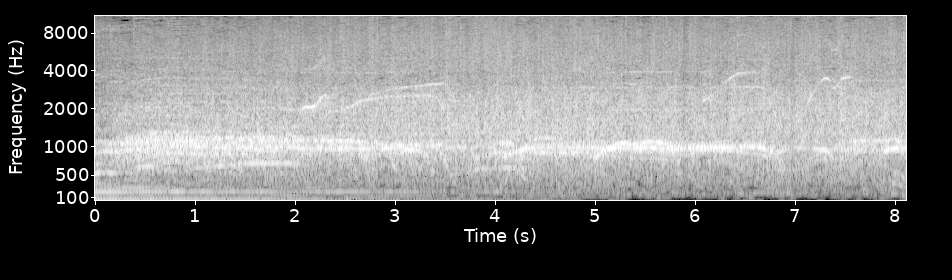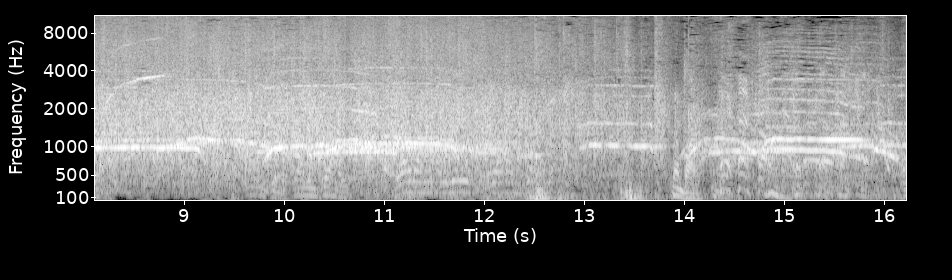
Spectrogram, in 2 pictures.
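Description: A group of men sing a pop song together into microphones.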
